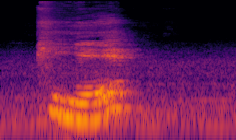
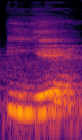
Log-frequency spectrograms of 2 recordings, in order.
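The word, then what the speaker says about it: 撇: है, उसका नाम है फिए फिए फिए। अच्छा, चाइनीज लैंग्वेज में आप पी को इंग्लिश के पी की तरह नहीं पढ़ते, लाइक ये पिए नहीं है, राइट। इट्स फ इट्स फिए फिए और फिए इसलिए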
